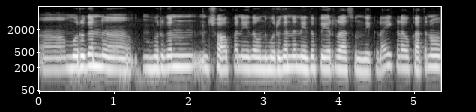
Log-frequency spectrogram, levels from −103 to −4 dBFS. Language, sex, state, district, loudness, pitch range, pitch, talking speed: Telugu, female, Andhra Pradesh, Manyam, -16 LUFS, 180-200 Hz, 190 Hz, 180 wpm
